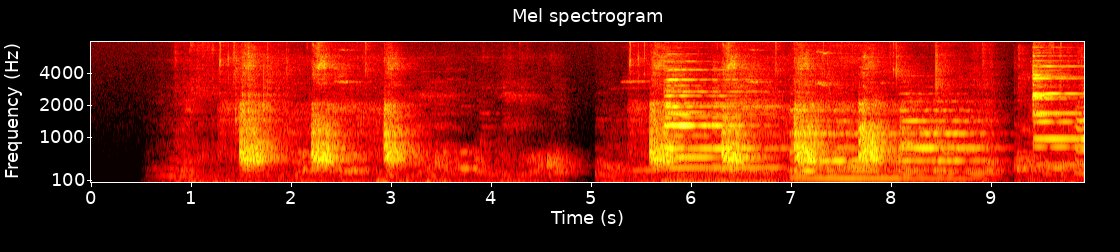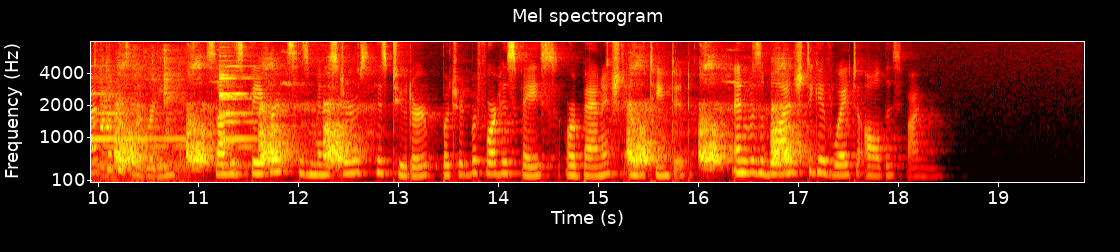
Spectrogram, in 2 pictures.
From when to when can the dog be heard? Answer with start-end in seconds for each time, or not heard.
1.2-3.1, 5.3-8.1, 9.9-12.7, 15.1-17.0.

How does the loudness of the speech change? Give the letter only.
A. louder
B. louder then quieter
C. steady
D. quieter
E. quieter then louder
C.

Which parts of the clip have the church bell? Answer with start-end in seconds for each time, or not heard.
5.7-11.8.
